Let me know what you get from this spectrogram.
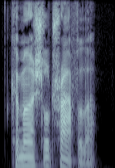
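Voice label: "commercial traveller", English, British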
